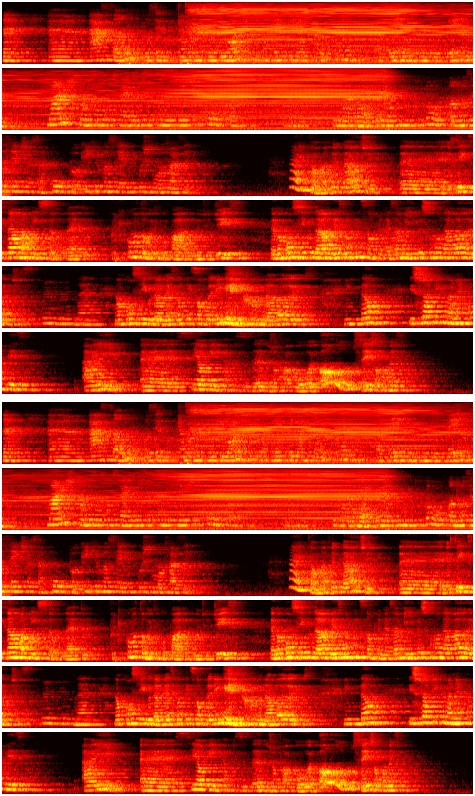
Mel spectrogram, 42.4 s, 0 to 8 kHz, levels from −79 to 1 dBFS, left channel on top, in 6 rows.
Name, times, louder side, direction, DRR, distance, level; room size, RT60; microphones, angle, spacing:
voice 1, 0.0-5.3 5.6-10.6 11.2-11.5 12.0-16.8 28.8-29.4, right 1 dB, 10° right, -12 dB, 0.7 m, -31 dB
Domestic sounds home sounds, 1.7-14.2, left 2 dB, 30° left, 0.3 m, -31 dB
voice 2, 18.4-19.7 20.1-22.5 22.8-24.7 25.2-28.5 29.3-29.6 29.9-33.9 34.3-35.8 36.5-37.1 37.4-41.3, right 2 dB, 75° right, -4 dB, 0.5 m, -25 dB
3.0 x 2.0 x 2.2 m, 1.4 s
head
